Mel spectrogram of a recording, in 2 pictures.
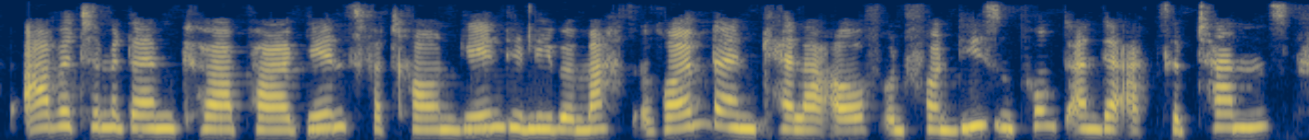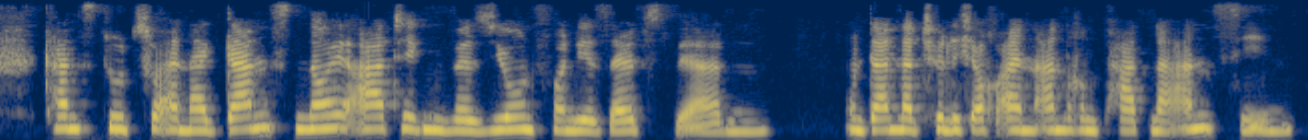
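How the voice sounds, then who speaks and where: A woman with a slightly high voice talks earnestly about personal growth in encouraging self-help phrases. The recording is dry and a bit muffled and lo-fi. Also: steady tone, normal speed, no echo. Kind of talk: casual conversation. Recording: slightly dull lo-fi sound.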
